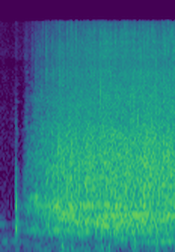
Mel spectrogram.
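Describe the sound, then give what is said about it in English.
A soundboard applause effect begins with a single click, then swells into steady, dense clapping that holds at an even loudness to the end, with no voices over it. “Applause to you for watching The Grinch. We have a soundboard”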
